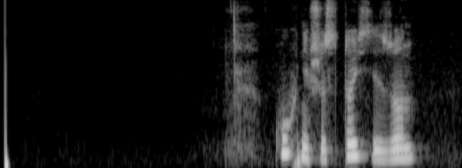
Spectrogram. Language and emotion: Russian, neutral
